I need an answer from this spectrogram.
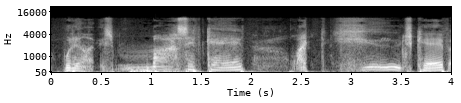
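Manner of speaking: hushed, slow whisper full of wonder; awed whisper. Real, not acted. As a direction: whisper it like you're back in that cave. Awed description of a dream.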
